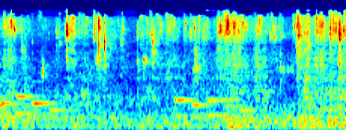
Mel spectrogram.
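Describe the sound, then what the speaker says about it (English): Water runs steadily from a tap, wetting a cardboard sheet before it goes on a barrel, a continuous close splashing stream with no talk. "let us wet this cardboard first."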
